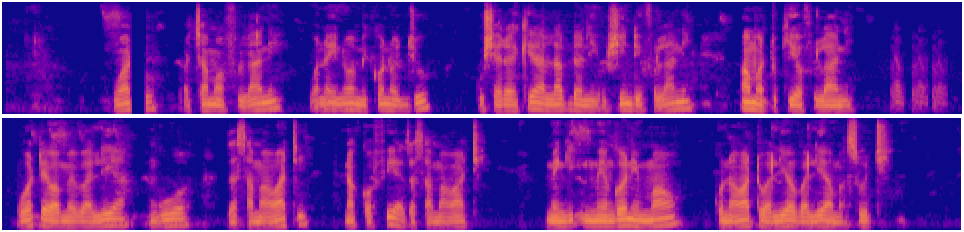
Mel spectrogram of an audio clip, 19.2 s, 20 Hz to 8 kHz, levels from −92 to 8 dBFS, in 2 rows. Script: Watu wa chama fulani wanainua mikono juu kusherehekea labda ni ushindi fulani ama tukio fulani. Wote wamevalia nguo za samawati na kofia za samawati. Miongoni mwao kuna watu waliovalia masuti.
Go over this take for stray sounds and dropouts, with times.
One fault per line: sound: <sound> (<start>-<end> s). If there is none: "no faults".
sound: dropout (1.3-1.4 s)
sound: laugh (8.9-9.5 s)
